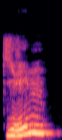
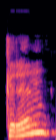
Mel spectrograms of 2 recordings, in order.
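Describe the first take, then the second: First: The vowel sounds like a clear 'ee'. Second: The vowel sounds like a short muffled 'uh'. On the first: The speaker calls it wrong. "girin, birin demiyoruz" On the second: The speaker calls it right. "Bu harf eşittir I"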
